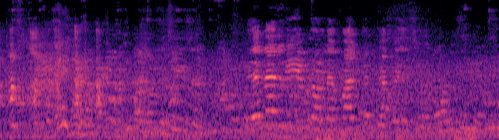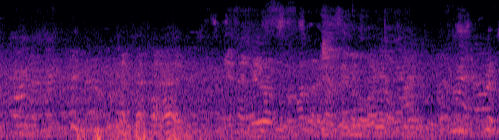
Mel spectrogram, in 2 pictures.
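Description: Several people chatter quietly in the background.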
